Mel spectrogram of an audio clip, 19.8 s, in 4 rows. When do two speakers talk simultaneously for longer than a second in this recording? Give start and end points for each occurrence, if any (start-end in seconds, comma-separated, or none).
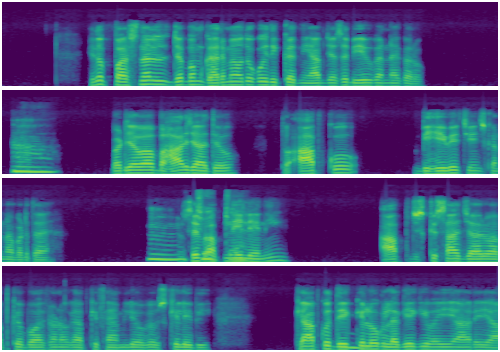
none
